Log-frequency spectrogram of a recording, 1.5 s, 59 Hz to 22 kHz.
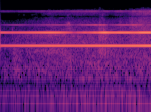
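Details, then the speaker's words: Cub Cadet RZT 42 zero-turn mower with the seat switch cut out: steady, piercing warning buzzer without a break. The cause is traced to wiring and a switch; the beep stops once the connection is fixed. "okay so you can hear it beeping"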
